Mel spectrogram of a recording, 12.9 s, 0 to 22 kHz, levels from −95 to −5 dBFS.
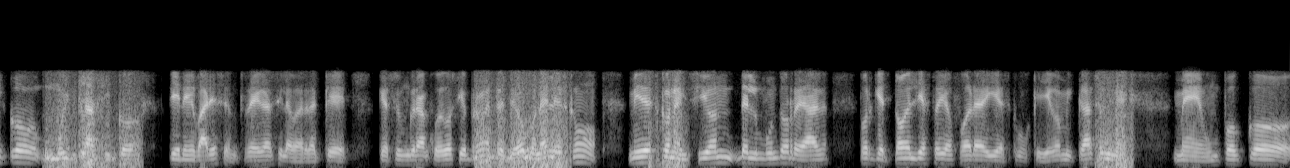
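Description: Bluetooth CVSD headset codec, throughout the speech: a one-bit delta coder with an adaptive step, consistent with a 64 kbit/s headset link, confines the speech to roughly 250 Hz to 3.6 kHz. Loud high-frequency sounds outrun the step size and distort, s sounds turn scratchy, and granular hiss sits underneath.

Bit errors on a Bluetooth voice link occur at 0.44–1.46 s, 4.75–5.73 s, 6.49–6.92 s and 10.95–11.37 s, at a few percent of bits. Because each flipped bit nudges the signal only slightly and the error decays, they produce a rushing crackle rather than clicks, heaviest in the second and fourth bursts.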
